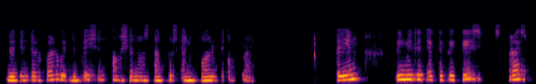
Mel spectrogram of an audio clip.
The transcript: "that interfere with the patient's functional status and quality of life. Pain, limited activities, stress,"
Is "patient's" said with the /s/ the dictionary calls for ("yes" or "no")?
no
